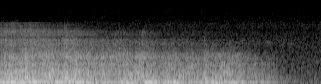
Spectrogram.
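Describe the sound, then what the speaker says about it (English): Thunder rumbles nearby over a dense forest, a deep, rolling roar that swells twice before slowly fading away, with no voices. "but we do hear thunder nearby"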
